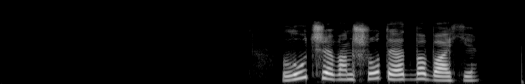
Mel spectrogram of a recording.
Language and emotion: Russian, neutral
